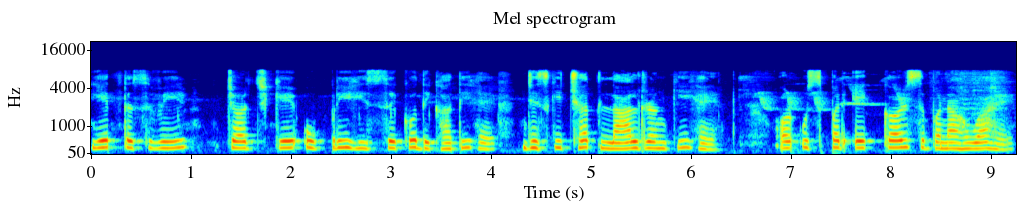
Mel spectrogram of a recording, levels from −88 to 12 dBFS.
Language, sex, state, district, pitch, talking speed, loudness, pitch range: Hindi, female, Assam, Kamrup Metropolitan, 235 Hz, 140 wpm, -16 LUFS, 215-245 Hz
